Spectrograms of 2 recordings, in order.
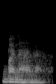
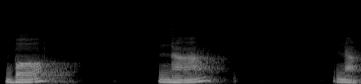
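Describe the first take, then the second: First: Said in the usual way. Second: "ब, ना, ना" as three separate syllables with clear pauses. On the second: Shown as a demonstration. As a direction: count out "ब, ना, ना" one low, soft syllable at a time. ("ब, ना, ना" हर syllable अलग, रुक-रुक कर, धीमी आवाज़ में) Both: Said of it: "बनाना में कितने सिलेबल हैं".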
